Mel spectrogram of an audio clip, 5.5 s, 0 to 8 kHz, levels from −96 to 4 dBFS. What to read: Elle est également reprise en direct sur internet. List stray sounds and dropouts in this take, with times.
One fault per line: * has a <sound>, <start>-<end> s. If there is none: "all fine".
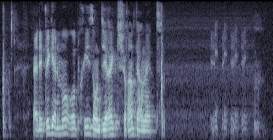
* has a laugh, 4.2-5.0 s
